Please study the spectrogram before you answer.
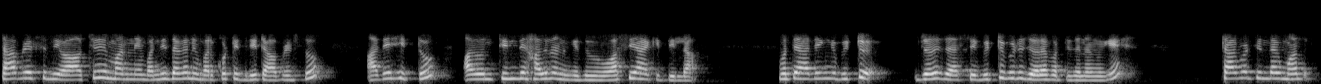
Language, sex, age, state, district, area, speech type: Kannada, female, 18-30, Karnataka, Bangalore Rural, rural, conversation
